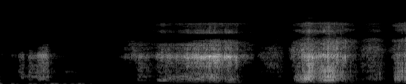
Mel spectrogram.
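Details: Home video of a child with weight loss, daytime sleepiness, enuresis and chest deformity: loud, rough snoring with unsuccessful breathing attempts, then ventilation phases between cyclic sleep pauses; obstructive sleep apnoea with snoring.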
